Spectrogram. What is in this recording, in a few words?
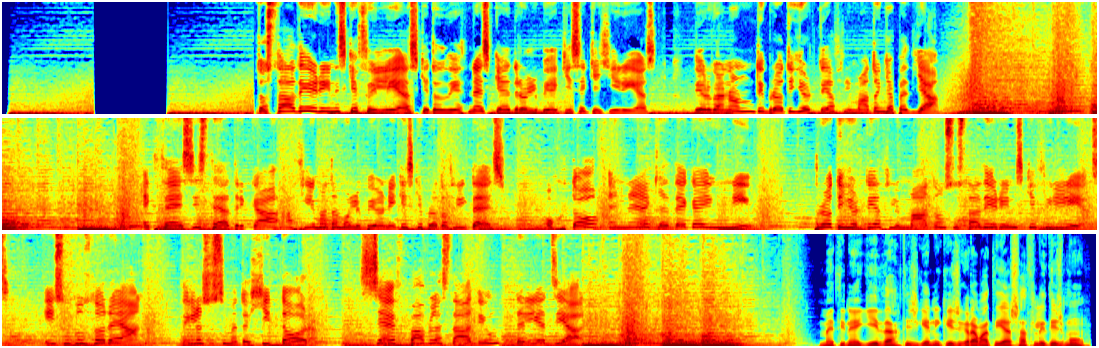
RADIO SPOT; GIORTH ATLHMATON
